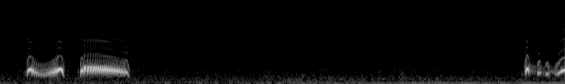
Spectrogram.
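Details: Spotted dove kept as a ground decoy to lure wild doves, giving two short hollow coos followed by a brief gap, then the opening notes of another phrase near the end. Background otherwise quiet.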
